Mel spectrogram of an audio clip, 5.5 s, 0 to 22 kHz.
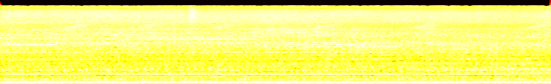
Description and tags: Moteur from construction machine. Use H4n Pro 2018.08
